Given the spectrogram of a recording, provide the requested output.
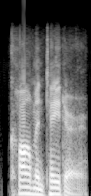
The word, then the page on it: commentator: American English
